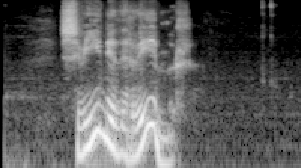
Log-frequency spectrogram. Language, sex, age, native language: Icelandic, male, 50-59, Icelandic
